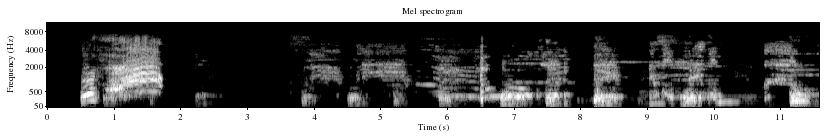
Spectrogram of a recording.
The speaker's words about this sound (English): And now he's going to scream.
